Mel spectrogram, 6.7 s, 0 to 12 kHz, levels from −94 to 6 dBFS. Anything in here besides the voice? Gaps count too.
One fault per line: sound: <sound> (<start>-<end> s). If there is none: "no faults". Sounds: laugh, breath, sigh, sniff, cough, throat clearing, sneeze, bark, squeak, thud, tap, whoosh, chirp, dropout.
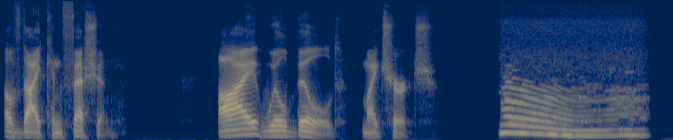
sound: sigh (5.0-6.5 s)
